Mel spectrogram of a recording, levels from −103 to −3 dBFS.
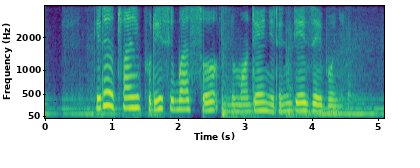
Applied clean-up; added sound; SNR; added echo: neural mask model RNNoise.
